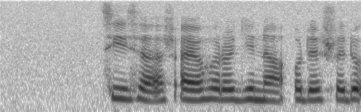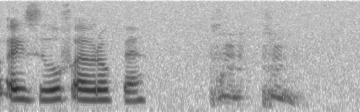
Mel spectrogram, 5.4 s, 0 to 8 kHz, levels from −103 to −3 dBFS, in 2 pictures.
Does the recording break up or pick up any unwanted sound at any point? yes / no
yes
